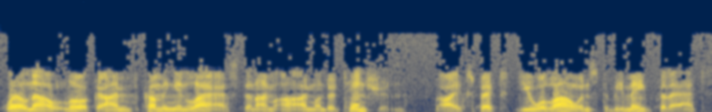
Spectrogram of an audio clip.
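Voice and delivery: ordinary delivery, nothing marked

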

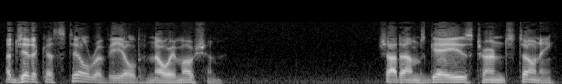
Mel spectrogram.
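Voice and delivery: plain reading voice

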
